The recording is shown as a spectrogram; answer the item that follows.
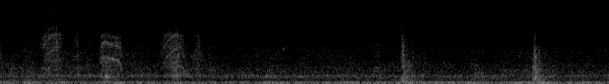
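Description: Electric motors of a 2016 Mercedes GLS 350d's power-folding third-row seats raising the seatbacks upright: a faint steady low hum, with a few short rising squeaks in the first two seconds and two sharp clicks in the last two seconds.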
